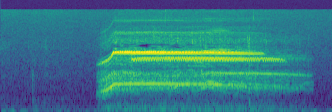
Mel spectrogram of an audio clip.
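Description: Synthesized electronic sound effect from a played-back logo animation: a quick upward swoop that settles into a steady, bright chord of several high tones for about a second and a half, fading near the end.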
